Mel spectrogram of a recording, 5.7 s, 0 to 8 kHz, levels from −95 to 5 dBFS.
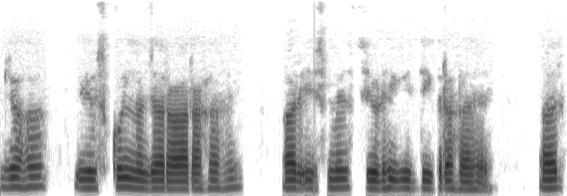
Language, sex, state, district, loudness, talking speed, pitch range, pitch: Hindi, male, Chhattisgarh, Balrampur, -21 LUFS, 145 wpm, 120-135 Hz, 125 Hz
